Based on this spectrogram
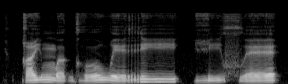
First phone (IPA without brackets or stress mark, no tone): q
